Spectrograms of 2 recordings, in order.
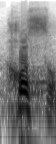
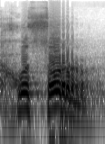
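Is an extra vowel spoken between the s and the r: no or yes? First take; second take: no; yes. First: The s runs straight into r with no vowel. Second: An extra vowel is inserted between s and r. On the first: The speaker calls it right. "you cuma letak lidah dekat makhraj ra" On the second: The speaker calls it wrong. "jangan khusur. Itu bunyikan sangat"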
